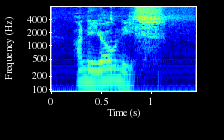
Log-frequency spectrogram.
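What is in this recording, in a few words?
"anionisch", Dutch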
